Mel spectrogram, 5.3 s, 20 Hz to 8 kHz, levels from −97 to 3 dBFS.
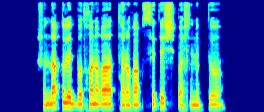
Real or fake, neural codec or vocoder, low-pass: real; none; 7.2 kHz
